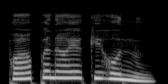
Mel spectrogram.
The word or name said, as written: ಪಾಪನಾಯಕಿಹೊನ್ನು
